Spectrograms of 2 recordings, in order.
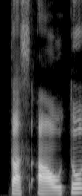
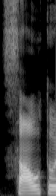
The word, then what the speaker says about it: das Auto: Das Auto ist rot. Das Auto ist rot. Não pronuncie como Salto ist rot. Você precisa fechar a garganta entre o S e a palavra seguinte, pronunciando uma parada glotal, como a fechada na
